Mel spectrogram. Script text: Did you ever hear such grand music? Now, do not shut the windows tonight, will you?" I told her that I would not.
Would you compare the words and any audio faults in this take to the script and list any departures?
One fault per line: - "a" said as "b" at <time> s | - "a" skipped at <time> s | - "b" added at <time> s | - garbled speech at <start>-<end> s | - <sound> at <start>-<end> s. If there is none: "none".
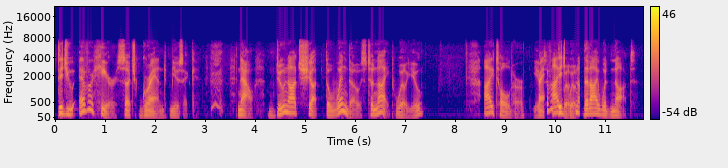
- breath at 3.1-3.4 s
- garbled speech at 9.6-10.5 s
